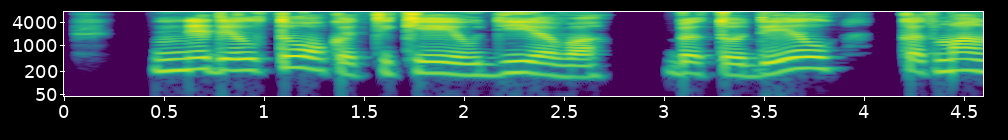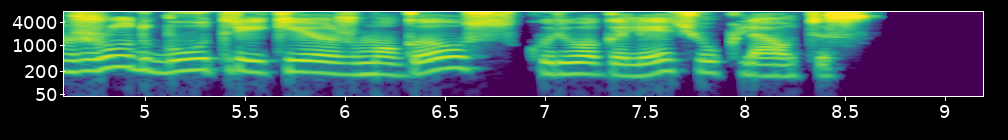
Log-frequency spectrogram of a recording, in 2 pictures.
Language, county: Lithuanian, Vilnius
